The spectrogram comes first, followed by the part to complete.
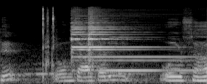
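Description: A click, then a bright bell ding that rings for about a second and fades: the sound effect of an on-screen subscribe button and notification bell animation.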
